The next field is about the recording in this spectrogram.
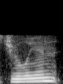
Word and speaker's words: Julian: All right, so my name is Julian. It's J-U-L-I-A-N. I'm calling with Bank of Cardiff. Cardiff is spelled C-A-R-D as in David, I-F-F, like Frank.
